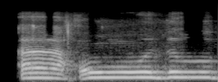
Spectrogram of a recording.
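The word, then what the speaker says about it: أعوذ: A'udzu billahi minasyaitonir rajim. Nah, barakallahu fiik. Hamzah tipiskan lagi di a'udzu, lalu dikata billahi, tidak di ayun.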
